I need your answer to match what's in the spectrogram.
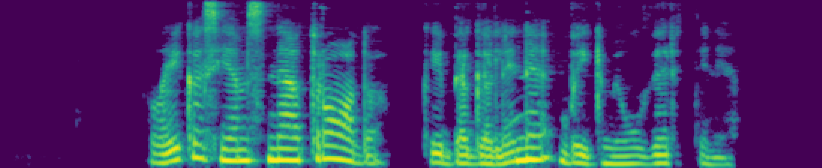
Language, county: Lithuanian, Klaipėda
